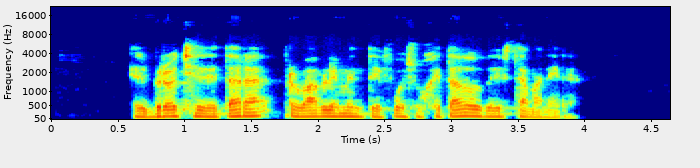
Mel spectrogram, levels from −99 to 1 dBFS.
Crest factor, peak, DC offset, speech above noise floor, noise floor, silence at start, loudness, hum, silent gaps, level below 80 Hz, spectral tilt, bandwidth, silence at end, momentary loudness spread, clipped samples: 20 dB; -2 dBFS; under 0.1%; over 70 dB; under -90 dBFS; 0.6 s; -20 LUFS; none; none; -50 dBFS; -8 dB/octave; 6 kHz; 0.7 s; 8 LU; under 0.1%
